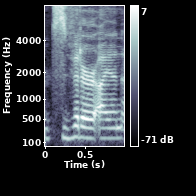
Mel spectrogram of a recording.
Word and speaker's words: zwitterion: terms thrown around illid or zwitterion um or zvitter ion i guess if you're pronouncing things properly um a lot of german chemistry involved here but these pretty much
